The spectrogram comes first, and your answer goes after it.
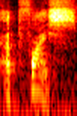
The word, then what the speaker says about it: advice: Tapi kalau S-nya diganti C, advice, bacanya advice, pakai S, ya.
